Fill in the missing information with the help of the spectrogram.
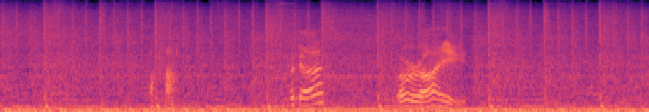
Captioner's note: some more laughter cuz why not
